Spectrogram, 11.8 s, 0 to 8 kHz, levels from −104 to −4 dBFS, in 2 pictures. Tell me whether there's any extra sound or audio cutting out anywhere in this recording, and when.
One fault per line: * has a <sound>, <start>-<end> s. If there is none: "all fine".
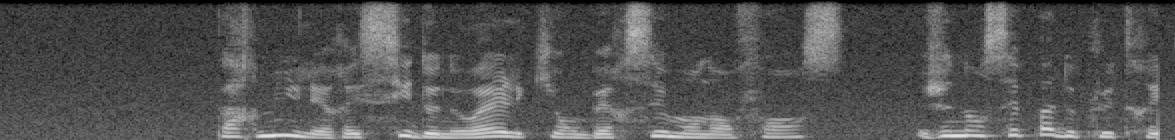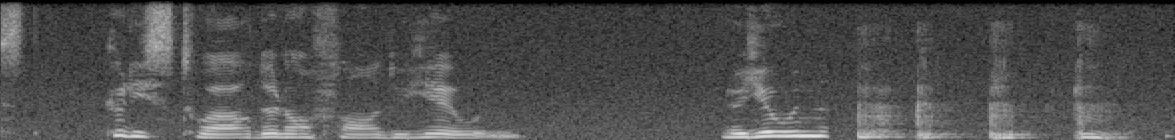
* has a dropout, 5.8-5.9 s
* has a throat clearing, 10.2-11.6 s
